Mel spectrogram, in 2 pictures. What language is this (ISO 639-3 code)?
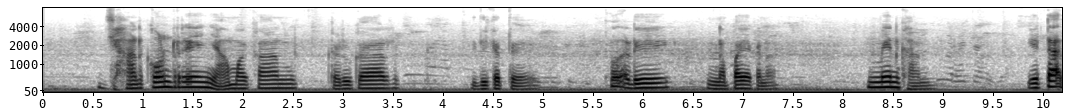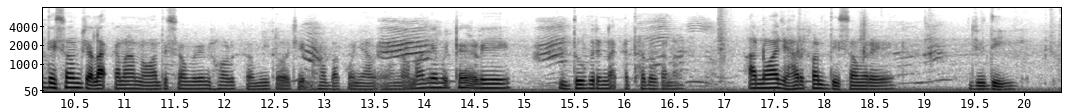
sat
